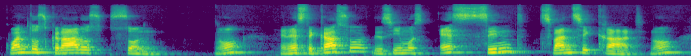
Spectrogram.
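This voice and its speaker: Slow German man teaching a language. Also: on the high side, lively intonation. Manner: explains slowly, often adds a tag question at the end. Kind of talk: language lesson.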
